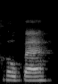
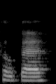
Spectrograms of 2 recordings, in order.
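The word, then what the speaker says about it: HOEPA: then the high cost is under um people pronounce it differently but hopa h-o-e-p-a um so the high price is 1.5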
